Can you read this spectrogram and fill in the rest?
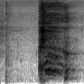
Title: My baby always laughing when i got cough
